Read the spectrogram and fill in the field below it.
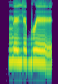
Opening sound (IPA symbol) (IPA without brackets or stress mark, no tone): n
